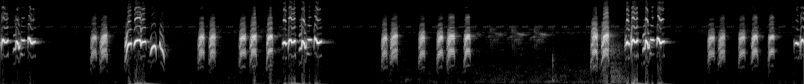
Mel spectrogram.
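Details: Sooty-headed bulbul on a trapping lure track. Quick chirps and liquid warbled phrases come in tight bursts, broken by one longer pause mid-way before the calling resumes.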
